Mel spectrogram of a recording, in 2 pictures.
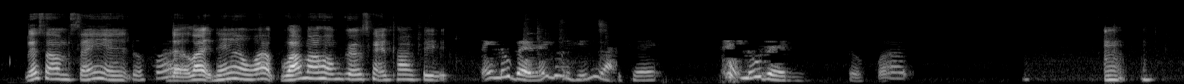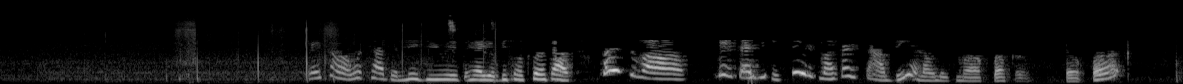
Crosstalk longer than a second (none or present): none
